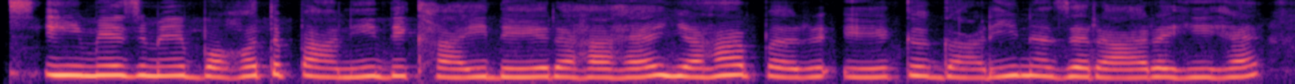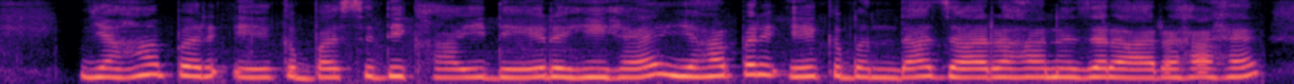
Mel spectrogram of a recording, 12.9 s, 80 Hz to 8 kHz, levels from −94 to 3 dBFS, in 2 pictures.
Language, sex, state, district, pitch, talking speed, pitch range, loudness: Hindi, female, Uttar Pradesh, Ghazipur, 275 Hz, 165 wpm, 265-300 Hz, -26 LUFS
